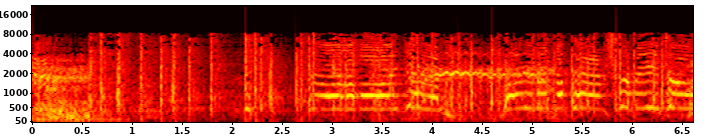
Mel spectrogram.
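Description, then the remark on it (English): A colt charging at a man whinnies loudly and at length, its wavering, high-pitched neigh rising and falling over several seconds, preceded by a quick run of sharp clip-clopping hoofbeats. “Look out for that horse, boss! He's coming for you!”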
